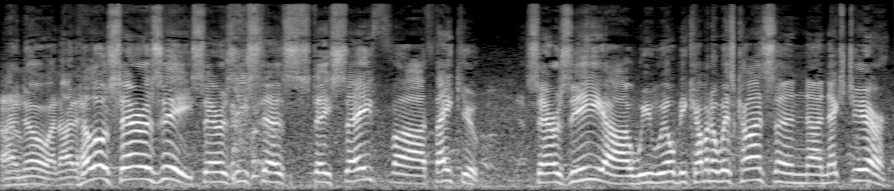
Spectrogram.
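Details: Adult man speaking; normal voice.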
